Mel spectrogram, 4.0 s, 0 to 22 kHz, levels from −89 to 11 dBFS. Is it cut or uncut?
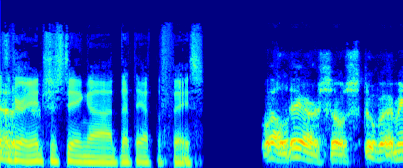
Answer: cut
